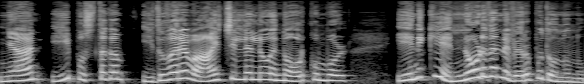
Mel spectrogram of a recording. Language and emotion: Malayalam, disgusted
